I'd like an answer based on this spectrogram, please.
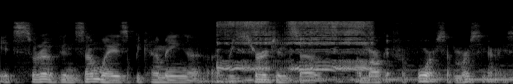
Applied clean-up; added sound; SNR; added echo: none; Fart; 4 dB; reverberation time 0.3 s.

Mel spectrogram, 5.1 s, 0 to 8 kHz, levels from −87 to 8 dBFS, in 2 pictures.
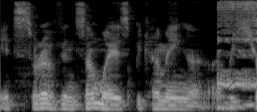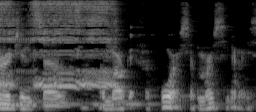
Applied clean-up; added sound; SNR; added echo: classical method WPE with log-MMSE.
